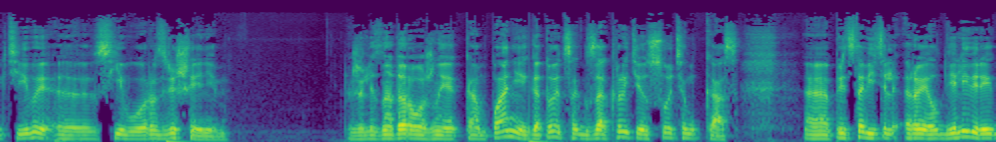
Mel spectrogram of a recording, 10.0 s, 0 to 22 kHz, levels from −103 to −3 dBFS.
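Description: At 1.67 s, just after "э с его", the zero line of the speech waveform jumps by about −24 dBFS: a DC step. It is heard as a low thump while the speech carries on unchanged, and the offset then decays away as if through a high-pass near 2 Hz. A second identical DC step lands at 5.30 s, just before "к закрытию сотен касс", with the same thump and the same slow decay.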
